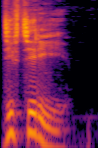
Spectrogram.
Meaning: genitive/dative/prepositional singular of дифтери́я (difteríja)
- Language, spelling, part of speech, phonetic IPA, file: Russian, дифтерии, noun, [dʲɪftʲɪˈrʲiɪ], Ru-дифтерии.ogg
